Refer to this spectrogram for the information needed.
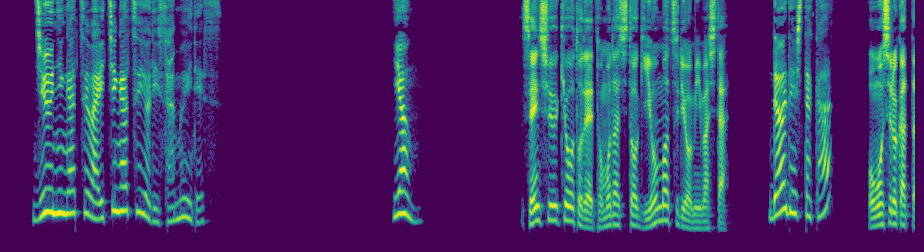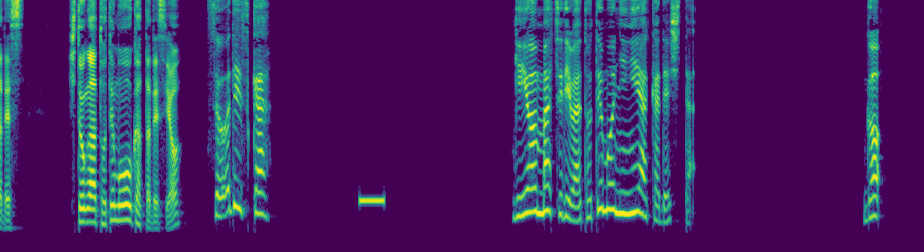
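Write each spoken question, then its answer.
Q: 祇園祭りはとても賑やかでした。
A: ○ (正しい)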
